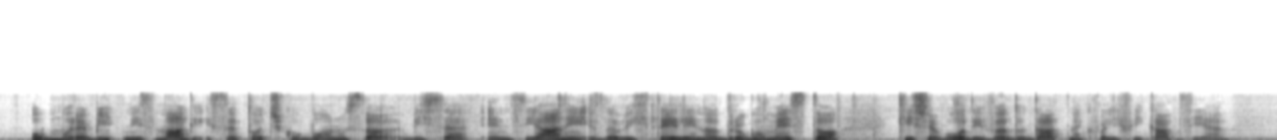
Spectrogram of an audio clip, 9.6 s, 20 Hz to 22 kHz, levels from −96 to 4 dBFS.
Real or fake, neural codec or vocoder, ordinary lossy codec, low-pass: fake; codec, 16 kHz, 16 kbps, FunCodec, trained on LibriTTS, 50 frames a second; none; 7.2 kHz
